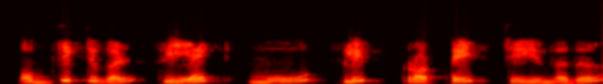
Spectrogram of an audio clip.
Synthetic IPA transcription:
o̞b̚d͡ʑek̚tuɣɐɭsilek̚tɨ̥muːfɭip̚ | roʈːeːtt͡ɕe̞jːunːɐðɨ

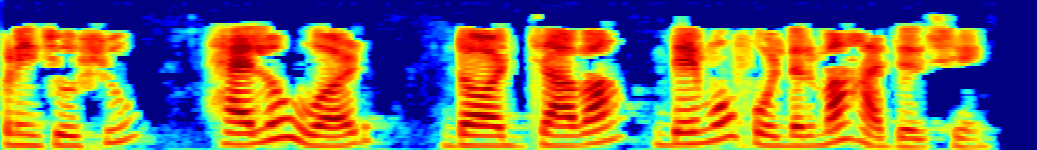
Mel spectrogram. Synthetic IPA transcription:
pɳ̃id͡ʒoʃũ | hɛloʋəɾɖ | ɖɔʈ̚d͡ʒaʋaɖemofolɖəɾmãɦad͡ʒəɾt͡ʃʰe

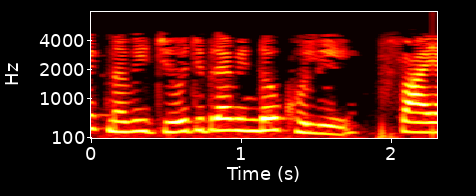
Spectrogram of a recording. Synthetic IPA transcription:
ɪknɐʋid͡ʑoːd͡ʑbɾaːʋɪ̃ɳɖokʰoːlieːfaːɪ

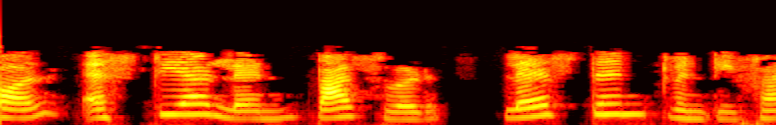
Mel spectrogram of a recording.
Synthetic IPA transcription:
ɔɾesʈiaɾlɛ̃ɳɖpasʋəɾɽ | lesd̪ɛ̃nʈʋẽɳʈifa

